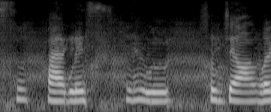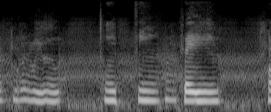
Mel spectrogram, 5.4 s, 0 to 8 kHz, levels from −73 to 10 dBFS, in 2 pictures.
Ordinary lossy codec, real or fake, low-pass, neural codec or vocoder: none; fake; none; codec, 16 kHz, 1 kbps, FreqCodec, larger model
